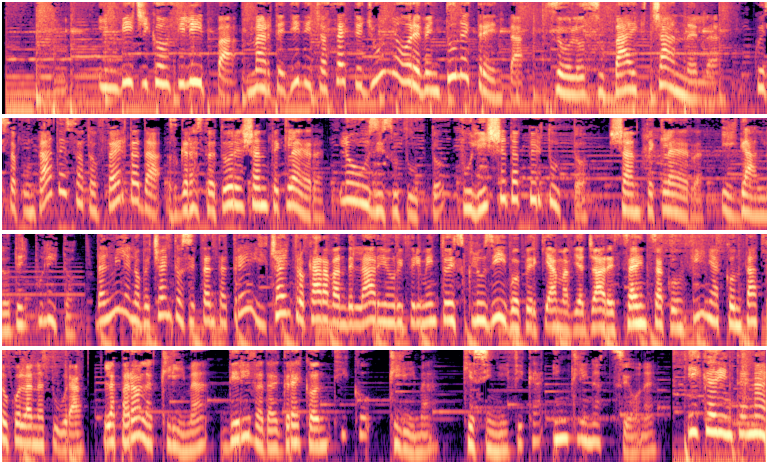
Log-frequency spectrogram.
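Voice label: Italian female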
